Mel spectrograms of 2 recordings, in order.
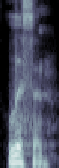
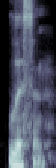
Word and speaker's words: listen: The word listen. There's a T in the middle, but it's silent. We say listen, listen.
